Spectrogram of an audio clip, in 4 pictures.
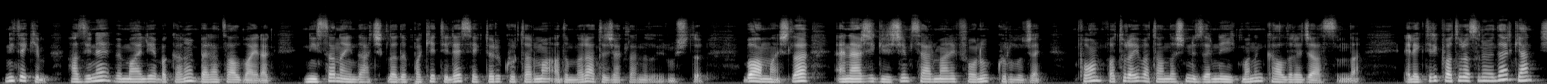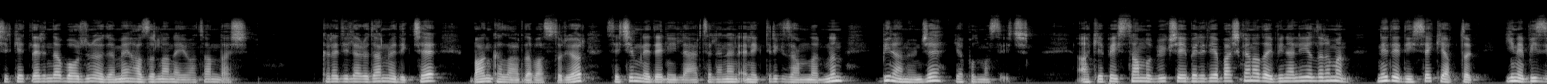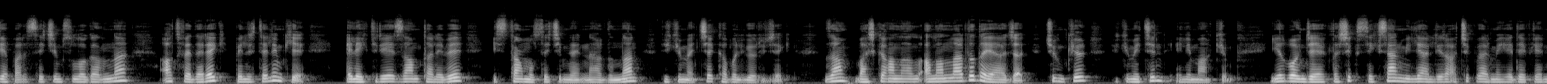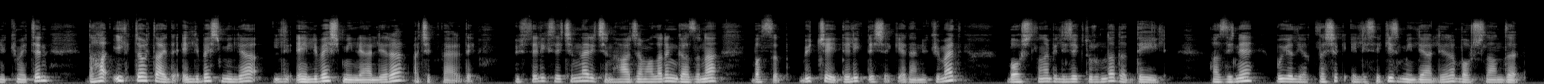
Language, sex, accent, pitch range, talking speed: German, male, Turkish, 115-150 Hz, 130 wpm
